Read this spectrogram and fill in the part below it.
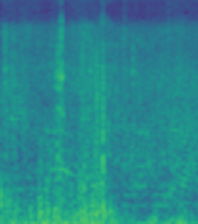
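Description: A boat pitching hard in rough open sea, with heavy low water slaps against the hull and steady wind buffeting throughout, loud and close.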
